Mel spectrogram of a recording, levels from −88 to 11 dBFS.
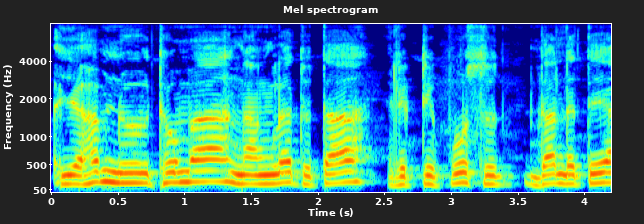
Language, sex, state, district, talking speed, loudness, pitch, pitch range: Wancho, male, Arunachal Pradesh, Longding, 185 wpm, -13 LUFS, 165 Hz, 155-180 Hz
